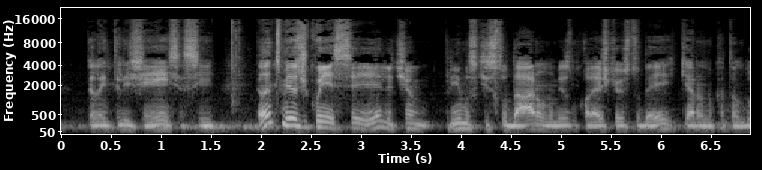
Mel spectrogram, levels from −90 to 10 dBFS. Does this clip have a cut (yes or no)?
no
